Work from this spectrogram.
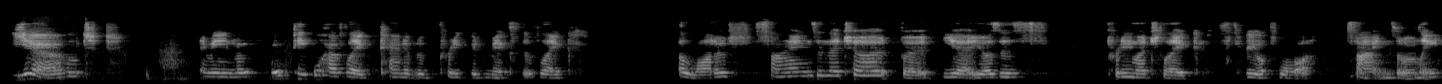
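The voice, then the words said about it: Australian accent with New England mix. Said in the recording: “is from Australia, so that is not a Boston accent, that is an Australian accent ... It's probably mixed with a little bit of New England ... It's like a messed up mutt accent”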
